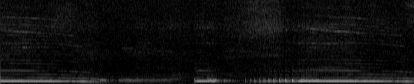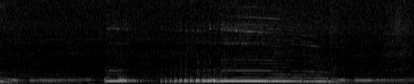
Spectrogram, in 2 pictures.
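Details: Young albino Barbary dove singing melodiously in pelung style, with long sustained low coos dropping at their ends, alternating with short sharp notes in a steady cycle.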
